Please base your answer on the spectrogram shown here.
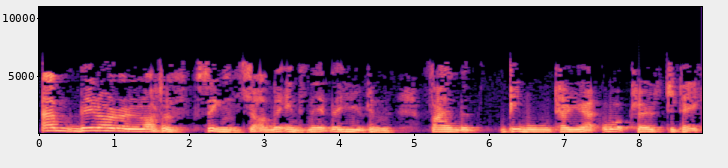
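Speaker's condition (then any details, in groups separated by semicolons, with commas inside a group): Cerebral palsy; mild, affects balance a little and hand control, can walk, fully independent, wheelchair assistance at airports; speech affected a bit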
